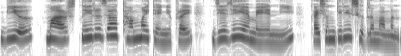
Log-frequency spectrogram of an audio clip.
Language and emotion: Bodo, neutral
